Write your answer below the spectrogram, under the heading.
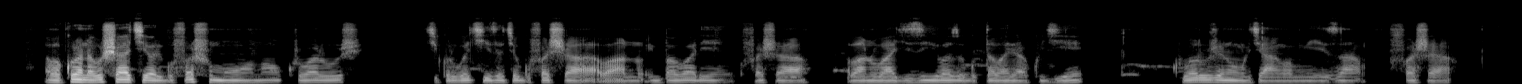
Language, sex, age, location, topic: Kinyarwanda, male, 18-24, Kigali, health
